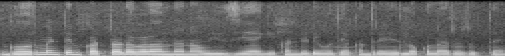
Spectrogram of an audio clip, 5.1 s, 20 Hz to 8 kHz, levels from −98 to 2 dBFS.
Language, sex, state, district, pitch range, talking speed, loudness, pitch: Kannada, female, Karnataka, Raichur, 205-235 Hz, 120 wpm, -15 LUFS, 215 Hz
